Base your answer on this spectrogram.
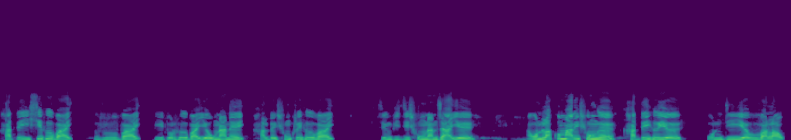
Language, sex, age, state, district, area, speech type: Bodo, female, 60+, Assam, Chirang, rural, spontaneous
